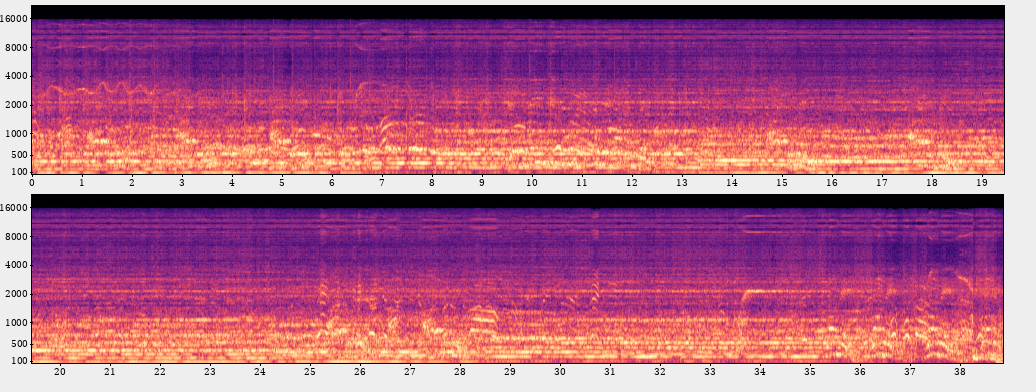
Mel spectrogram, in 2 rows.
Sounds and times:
Crowd: 0:00.0 - 0:38.8
Music: 0:00.0 - 0:38.8
Speech: 0:02.8 - 0:04.0, 0:04.6 - 0:05.8, 0:06.5 - 0:08.3, 0:09.5 - 0:12.6, 0:14.7 - 0:15.7, 0:25.1 - 0:31.2, 0:35.1 - 0:38.8
Screaming: 0:33.6 - 0:34.5.

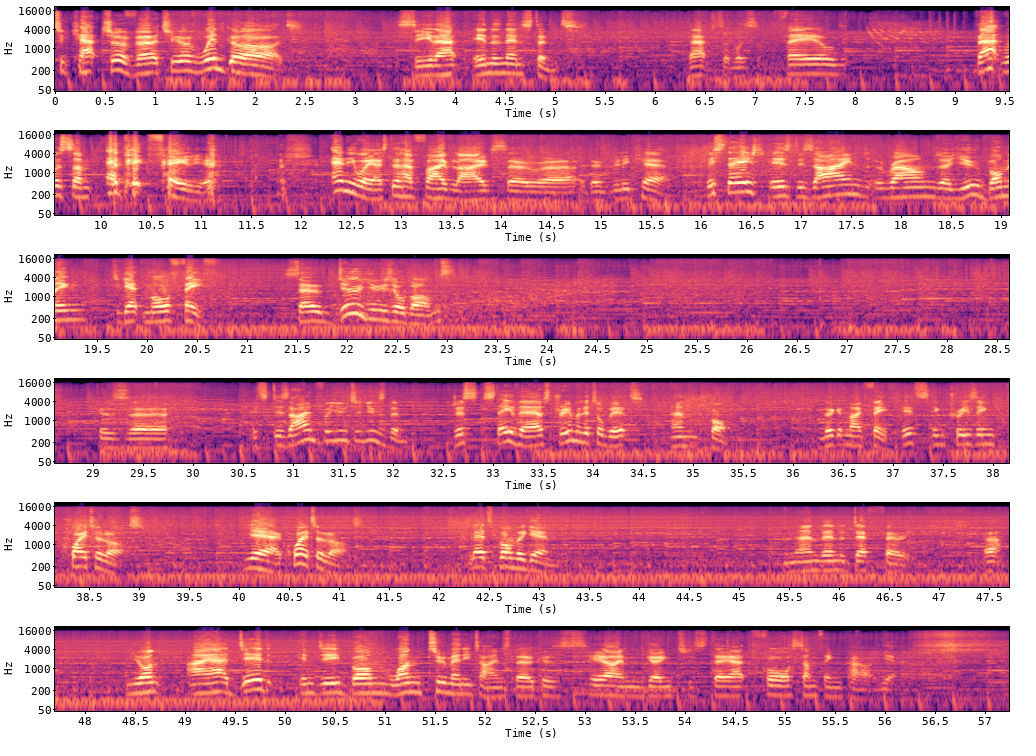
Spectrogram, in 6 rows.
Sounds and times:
Speech: 0:00.0 - 0:02.4, 0:03.4 - 0:05.3, 0:06.4 - 0:07.9, 0:09.2 - 0:11.2, 0:12.3 - 0:20.7, 0:21.4 - 0:23.1, 0:29.1 - 0:29.8, 0:30.6 - 0:35.4, 0:36.3 - 0:39.0, 0:40.1 - 0:41.2, 0:42.3 - 0:43.2, 0:45.4 - 0:46.7, 0:47.4 - 0:47.6, 0:48.4 - 0:56.2
Music: 0:00.0 - 0:57.2.

